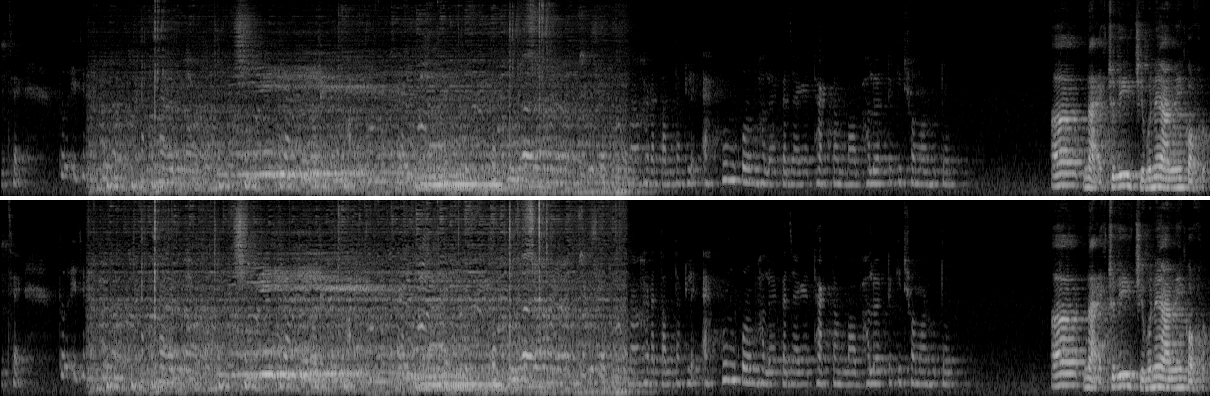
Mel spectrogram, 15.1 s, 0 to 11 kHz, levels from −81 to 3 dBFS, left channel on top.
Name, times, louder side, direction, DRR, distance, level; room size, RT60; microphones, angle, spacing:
voice 1, 0.0-2.7 3.1-11.9, right 1 dB, 30° right, 4 dB, 1.1 m, -39 dB
sound 1, 1.1-7.8, right 1 dB, 70° right, 1.2 m, -29 dB
voice 2, 13.1-15.1, equal, ahead, 2 dB, 0.7 m, -26 dB
17.5 x 7.9 x 6.8 m, 1.1 s
head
